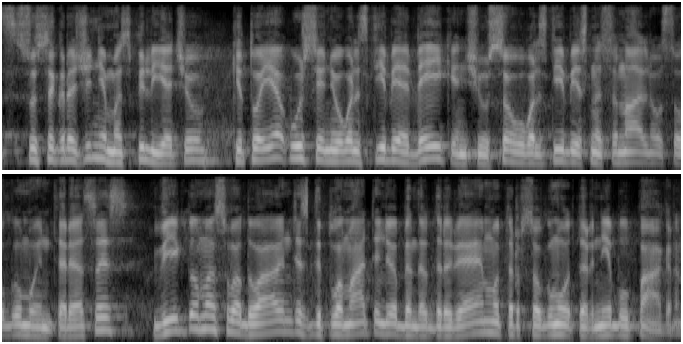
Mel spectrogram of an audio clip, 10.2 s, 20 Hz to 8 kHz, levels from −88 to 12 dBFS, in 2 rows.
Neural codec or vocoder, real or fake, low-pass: codec, 16 kHz, 4 kbps, X-Codec, HuBERT features, trained on LibriSpeech; fake; 7.2 kHz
